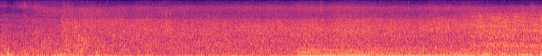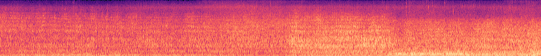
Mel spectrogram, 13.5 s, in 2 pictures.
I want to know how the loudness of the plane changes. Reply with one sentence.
The loudness of the plane goes up.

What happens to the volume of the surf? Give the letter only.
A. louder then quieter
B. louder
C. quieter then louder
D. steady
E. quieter
D.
